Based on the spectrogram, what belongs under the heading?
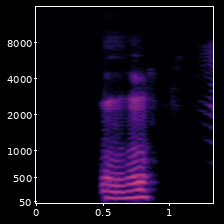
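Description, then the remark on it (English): A cat gives a single short, clear meow, followed by a brief pause and the faint start of another sound, with no one talking. “Hello, cat.”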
